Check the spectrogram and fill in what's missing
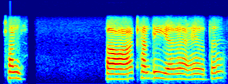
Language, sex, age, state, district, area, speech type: Dogri, female, 45-60, Jammu and Kashmir, Reasi, rural, conversation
